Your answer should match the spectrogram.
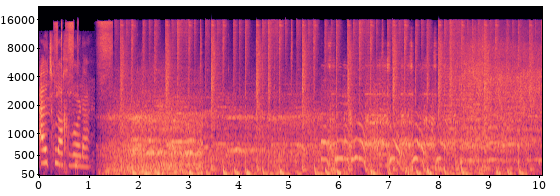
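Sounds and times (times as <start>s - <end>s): upbeat background music: 0.4s - 10.0s.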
